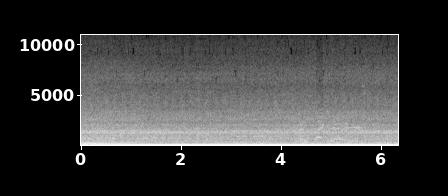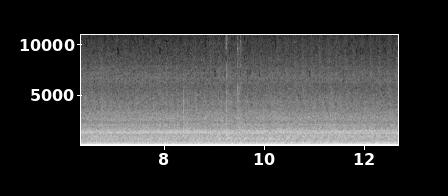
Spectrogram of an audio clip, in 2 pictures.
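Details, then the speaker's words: New Holland TB120 tractor diesel, just started after the fuel injection pump was retimed to 29 degrees: catches within a second and settles into a steady, even idle clatter with no misses or knocks; running normally. "well there you have it sounds good"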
